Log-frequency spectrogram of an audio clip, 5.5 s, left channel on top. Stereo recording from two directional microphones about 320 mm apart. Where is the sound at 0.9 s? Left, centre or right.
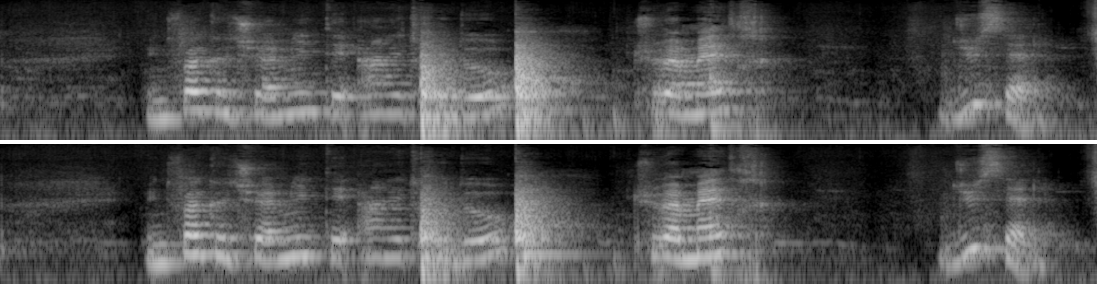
Centre.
